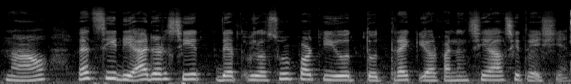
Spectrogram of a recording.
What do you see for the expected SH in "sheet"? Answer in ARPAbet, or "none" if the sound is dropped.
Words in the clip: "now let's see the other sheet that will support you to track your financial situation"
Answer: S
